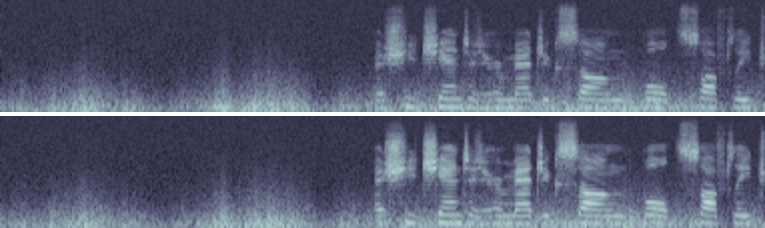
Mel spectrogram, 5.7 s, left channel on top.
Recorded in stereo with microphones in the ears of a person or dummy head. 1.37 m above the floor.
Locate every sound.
2.8 s a woman speaking: 30° right (ahead or behind)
